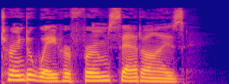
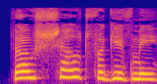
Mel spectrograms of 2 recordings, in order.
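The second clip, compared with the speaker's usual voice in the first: high exclaimed outcry; 8 semitones higher than usual. A woman flings herself down beside the man who won't forgive her, crying out. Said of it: "cried Hester".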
